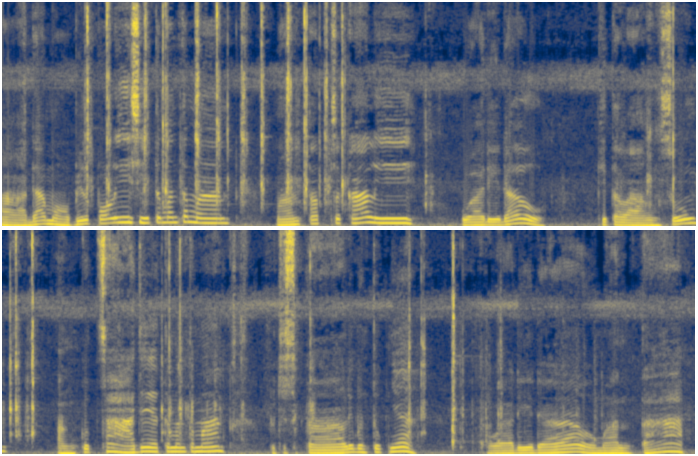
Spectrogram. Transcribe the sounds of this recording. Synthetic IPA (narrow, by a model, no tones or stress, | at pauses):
adamobɪlpolisit̪əmant̪əmanmant̪ap̚səkali | wadidau | kit̪alaŋsʊŋ | aŋkʊt̪̚sad͡ʒajat̪əmant̪əmanput͡ʃusə̥kalibənt̪ʊk̚ɲa | wadidaumant̪ap̚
